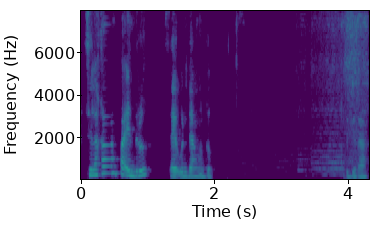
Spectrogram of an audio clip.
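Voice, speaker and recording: A woman's voice: medium pitch, very animated, measured pace, over music. A woman in her fifties from Indonesia, hosting an online business presentation over a video call and speaking with frequent fillers. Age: 50s. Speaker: event host and emcee.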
